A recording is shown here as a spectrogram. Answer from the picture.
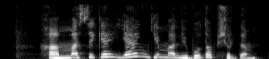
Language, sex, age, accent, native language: Uzbek, female, 19-29, Samarqand, Uzbek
